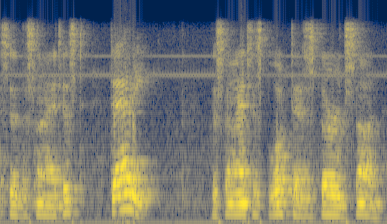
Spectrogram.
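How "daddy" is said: lightly voiced child, higher and quick; child calling out. A narrator's reading. Third son calling his scientist father, lightly voiced child's call. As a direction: call for a parent's attention, pitched up.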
